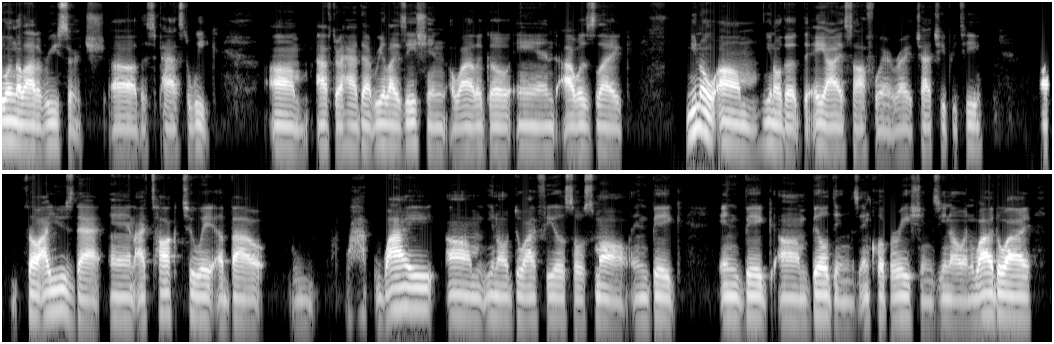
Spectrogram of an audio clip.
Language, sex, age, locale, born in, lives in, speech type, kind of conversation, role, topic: English, male, 25-29, en-US, United States, United States, conversation, podcast, guest, How have difficult experiences shaped your personal growth?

